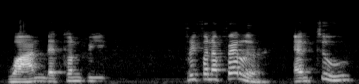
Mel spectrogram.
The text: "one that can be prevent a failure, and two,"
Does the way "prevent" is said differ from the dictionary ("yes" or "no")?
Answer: yes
